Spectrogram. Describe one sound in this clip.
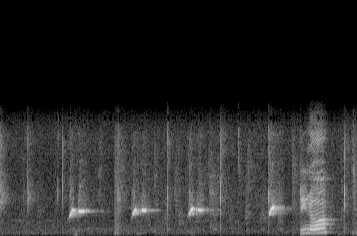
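A cat gives short, high chirps again and again.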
